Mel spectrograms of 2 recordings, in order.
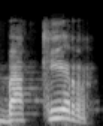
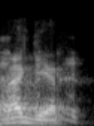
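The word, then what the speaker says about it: Baqir: Bakir, Muhammad Bakir. Iya Muhammad Bagir. Kir. Itu tergantung cara bacanya Bu. Kalau di Persia, kalau di Persia itu qaf itu dibaca g.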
